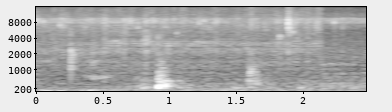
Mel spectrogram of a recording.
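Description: Chopped onions with green chillies sizzle softly in a pan, a steady low frying hiss broken by a few light stirring scrapes.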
